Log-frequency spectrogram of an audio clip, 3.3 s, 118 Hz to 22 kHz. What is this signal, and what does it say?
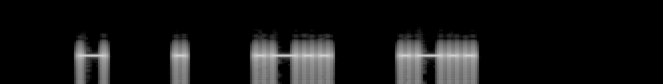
Morse code, heard as a keyed tone, about 30 wpm, spaced as for 17 wpm, 700 Hz. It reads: TELL
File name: course / 30:10wpm / 108 Lesson 18f - Letter m - Words 30wpm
